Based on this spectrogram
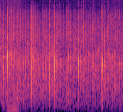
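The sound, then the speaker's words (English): A church audience claps together for Jesus, a dense patter of many hands with a few sharper, louder claps standing out at a steady rhythm. No one speaks over it. “If you want to clap, clap for Jesus.”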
